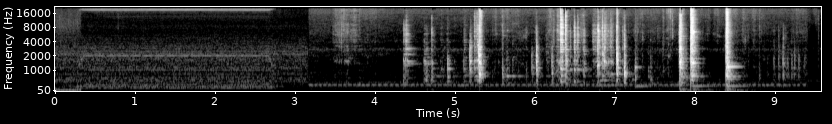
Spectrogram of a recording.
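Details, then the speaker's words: Emco PC Turn 50 mini CNC lathe Z-axis, first dry run after ball screw disassembly, broken ball nut bearing ball replacement and grease nipple replacement: a steady mid-pitched stepper hum with a few light clinks as the slide traverses; the axis runs okay. "this is the first dry run the zxs seems to be running okay"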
